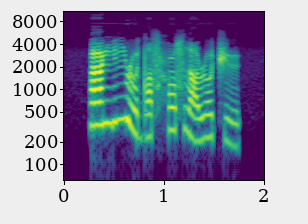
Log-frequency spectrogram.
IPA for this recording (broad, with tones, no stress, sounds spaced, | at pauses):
a˦ ŋ i˦ ŋ ɭ o˨ d e˨ sˤ x u˦ sˤ ð ɛ˨ ɹ o˦ t͡ʃ ɨ˨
